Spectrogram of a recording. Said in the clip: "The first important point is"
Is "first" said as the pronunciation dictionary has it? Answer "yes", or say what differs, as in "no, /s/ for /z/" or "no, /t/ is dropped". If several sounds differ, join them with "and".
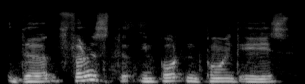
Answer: yes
